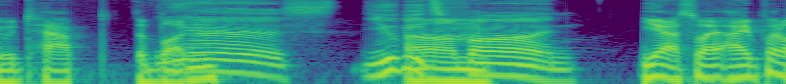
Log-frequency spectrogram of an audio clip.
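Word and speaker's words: jubeat: When you said U-Beat, I didn't recognize it because I always pronounce it Ju-Beat because it's it's spelled like J-U, right? J-U beat or something. U-Beat.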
